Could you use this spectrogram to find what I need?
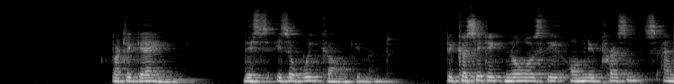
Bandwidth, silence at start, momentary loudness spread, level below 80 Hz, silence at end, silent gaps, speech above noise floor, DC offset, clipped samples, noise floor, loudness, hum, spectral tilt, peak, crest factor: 11.5 kHz; 1.15 s; 9 LU; -54 dBFS; 0 s; none; 59 dB; under 0.1%; under 0.1%; -81 dBFS; -23 LUFS; none; -6.5 dB/octave; -8 dBFS; 16 dB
